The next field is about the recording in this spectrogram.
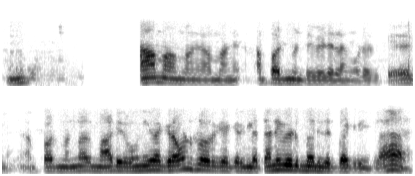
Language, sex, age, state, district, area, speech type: Tamil, male, 45-60, Tamil Nadu, Perambalur, rural, conversation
